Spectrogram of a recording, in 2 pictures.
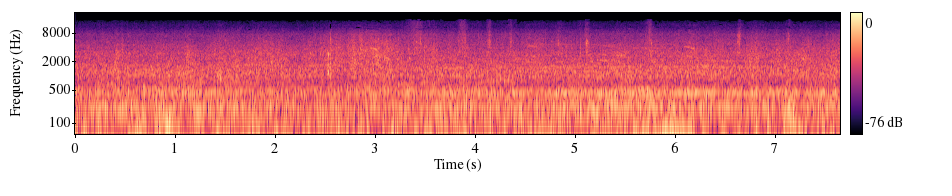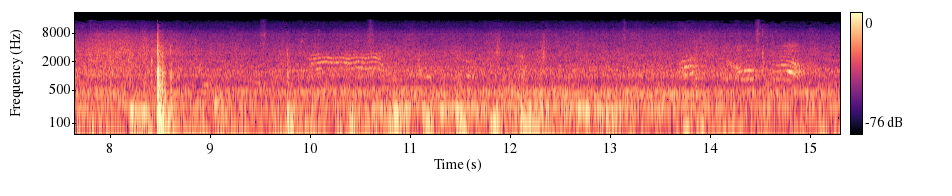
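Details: Garden beehive under inspection, honey bees producing a constant mid-pitched buzzing drone; a sharp click midway and a few faint chirping notes of another bird in the background later on.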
